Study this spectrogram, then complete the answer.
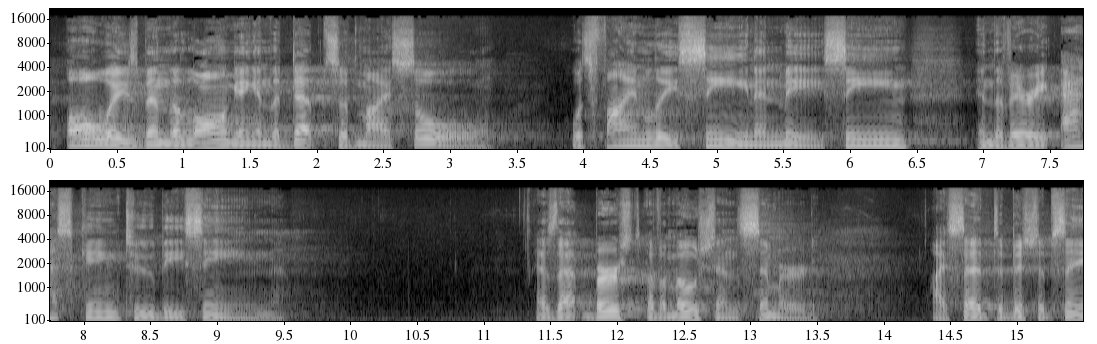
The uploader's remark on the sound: This homily was preached in Church of the Ascension, Knoxville, Tennessee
